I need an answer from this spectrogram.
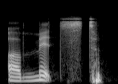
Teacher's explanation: you stop the airflow with your D, amid, and then relax your tongue so that you can make an S, and then push your tongue back up to stop the air for the T.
